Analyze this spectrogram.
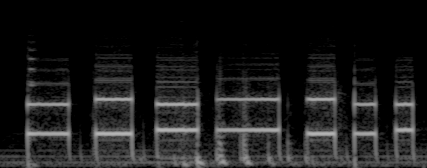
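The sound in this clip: Telephone keypad dialing tones from a caller on a phone line: seven loud, clear dual-tone beeps in an uneven sequence, one held noticeably longer than the others, with no talk over them.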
